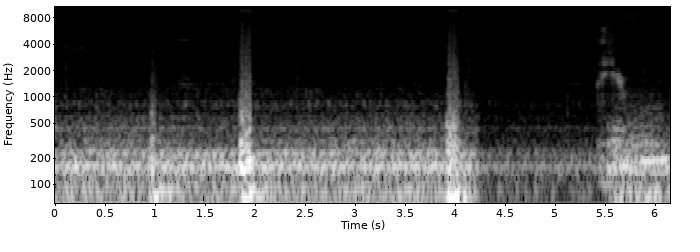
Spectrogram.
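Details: Jeep Grand Cherokee, 161,000 miles, check engine light on, test drive over bumps: low rumble with dull thumps from the front passenger side; shock first suspected.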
